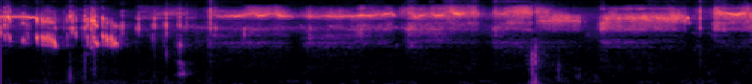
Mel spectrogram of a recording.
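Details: Swiftlets, as used for swiftlet-nest businesses: opening clicks and chirps lead into long, high, buzzy trilling notes, each running a second or more, separated by short breaks.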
